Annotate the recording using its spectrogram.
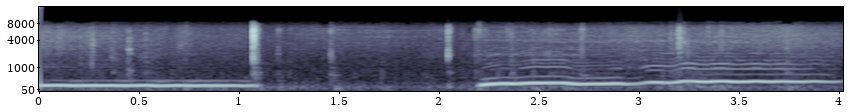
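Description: Unaccompanied humming in two phrases: a low note that slides up and holds for about a second, then after a short pause a higher phrase that steps up in pitch a few times and fades near the end.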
